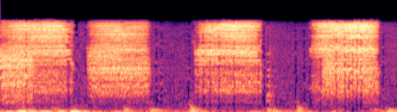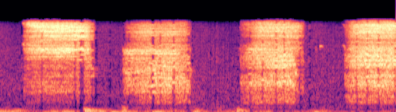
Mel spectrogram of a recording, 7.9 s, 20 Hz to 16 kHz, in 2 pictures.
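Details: Barn owl with a mouse, 17 September 2019 at 01:49, delivering a run of eight harsh hiss bursts in eight seconds, about one per second, each short and noisy, with soft low rustles between.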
